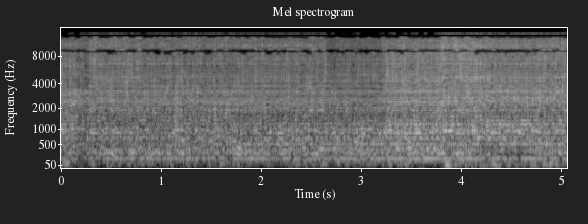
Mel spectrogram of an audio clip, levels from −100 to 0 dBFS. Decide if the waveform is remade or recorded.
remade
